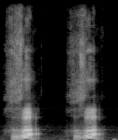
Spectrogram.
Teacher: this sound is the usual uvular trill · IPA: ʀ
